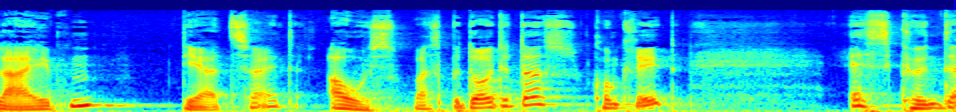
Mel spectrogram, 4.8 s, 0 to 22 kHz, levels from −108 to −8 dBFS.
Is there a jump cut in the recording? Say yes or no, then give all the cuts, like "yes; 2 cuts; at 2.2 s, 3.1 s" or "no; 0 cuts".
no; 0 cuts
